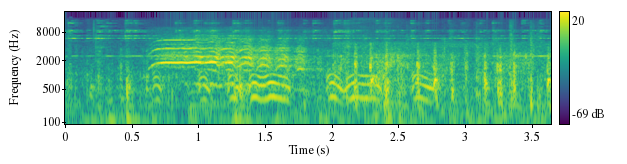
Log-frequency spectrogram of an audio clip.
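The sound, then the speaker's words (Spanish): Horses whinny loudly in long, wavering high-pitched calls, one after another, while hooves clip-clop in a quick, uneven rhythm underneath, with a busy rumble of movement throughout, as a cavalry arrives. “Caballería. Qué bien, vienen todos.”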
